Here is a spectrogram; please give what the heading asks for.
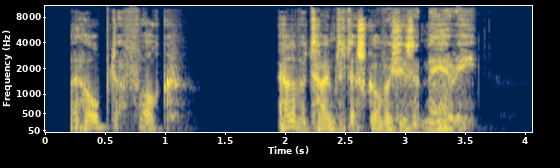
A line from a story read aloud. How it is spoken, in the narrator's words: He muttered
